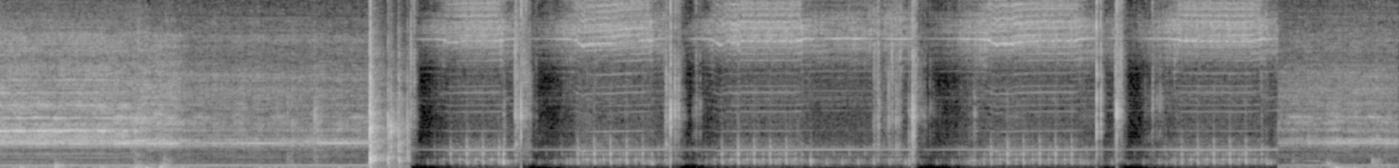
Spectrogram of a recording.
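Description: Lapua brass cases are trimmed in a case prep machine: a high, whining cutter spins up close, with repeated cycles broken by sharp clicks and metallic clinks as each case goes in and comes out.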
